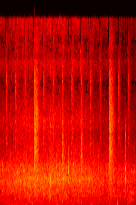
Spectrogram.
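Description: Calm sea water laps and sloshes against the hull and quay of a busy harbor crowded with ships, a steady close wash with soft periodic slaps and low rumbling underneath.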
